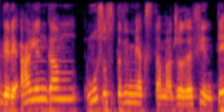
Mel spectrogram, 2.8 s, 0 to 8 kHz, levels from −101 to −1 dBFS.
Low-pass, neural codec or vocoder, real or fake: 7.2 kHz; none; real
